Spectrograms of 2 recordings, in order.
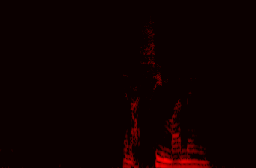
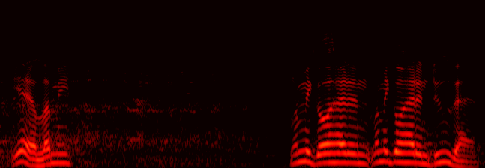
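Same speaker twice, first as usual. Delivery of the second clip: sarcastic giving in; 6 semitones higher than usual. Retold or imitated. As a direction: play along, dripping sarcasm.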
